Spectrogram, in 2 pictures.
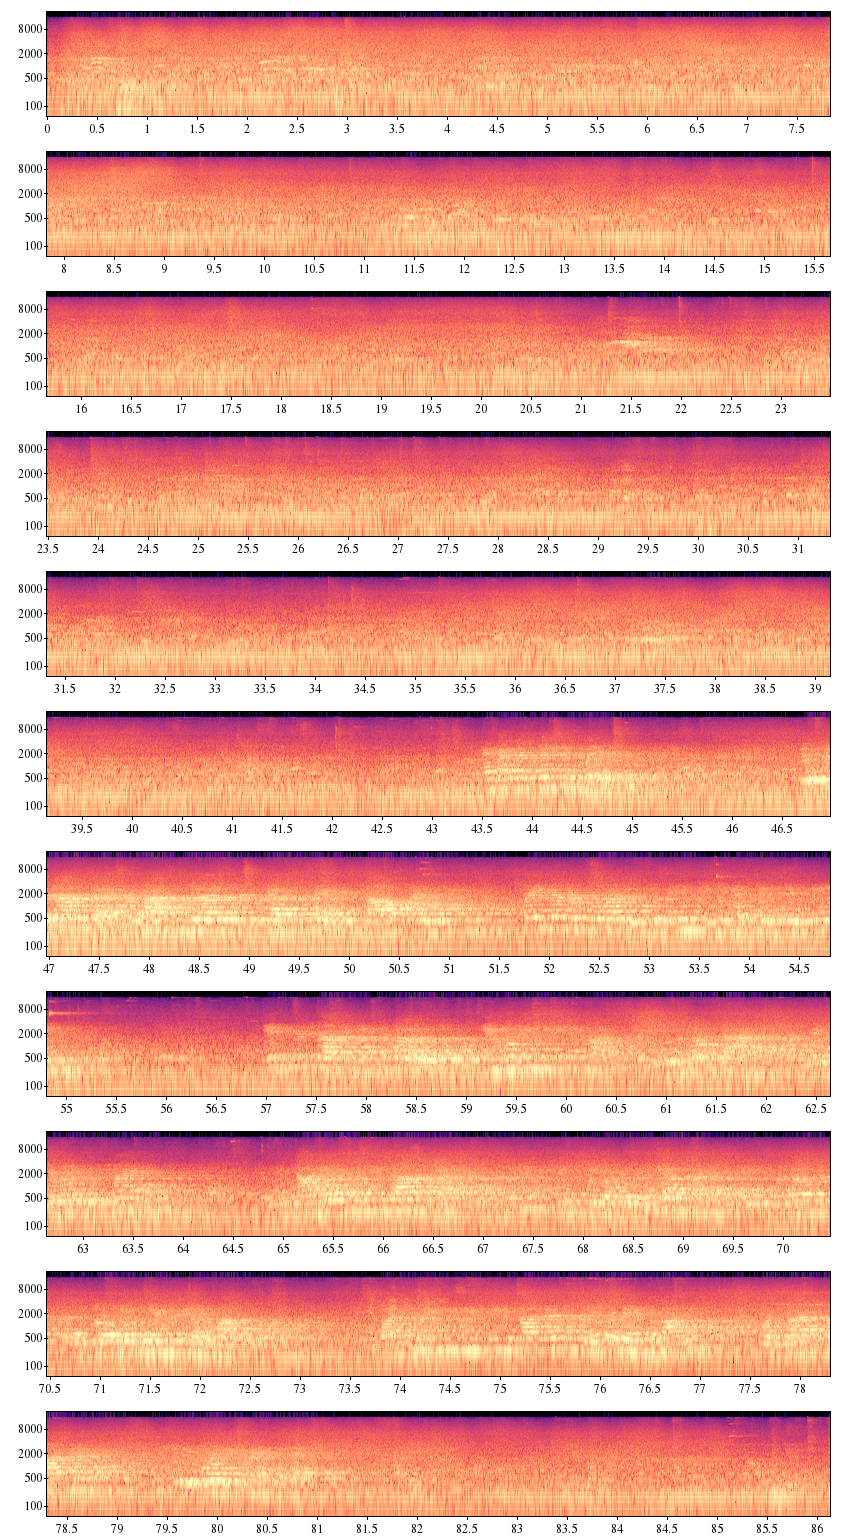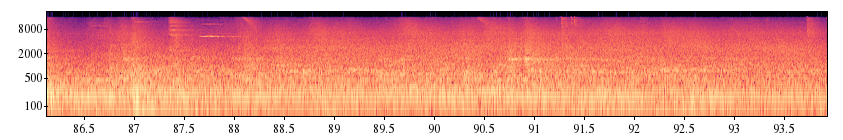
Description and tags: Los Angeles Union Station
Walking through L.A's Union Station, a hub for trains and busses.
